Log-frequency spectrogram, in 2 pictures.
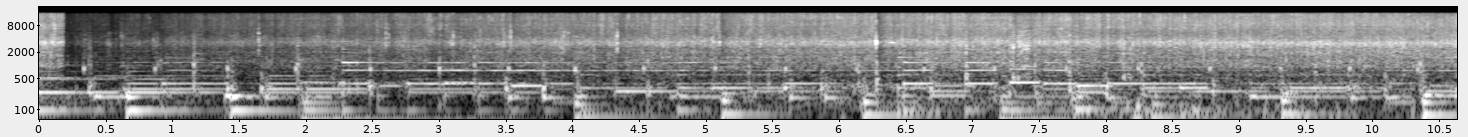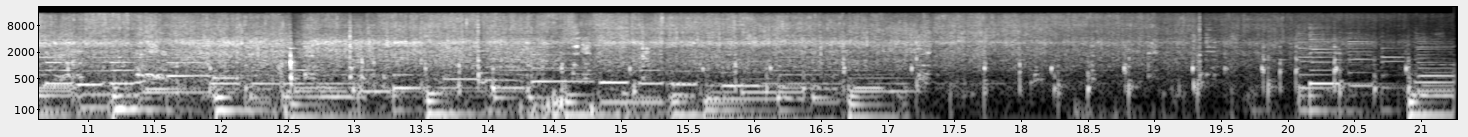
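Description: Mallow greens sizzling as they fry in a pan, stirred and turned with metal tongs while the liquid cooks off, over soft background music that fades near the end.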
